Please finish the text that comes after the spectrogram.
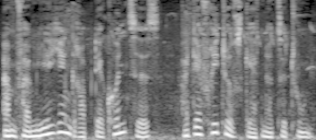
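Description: A man reading scripted narration for a radio documentary feature in a calm, measured way. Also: medium pitch, a little hiss or hum.

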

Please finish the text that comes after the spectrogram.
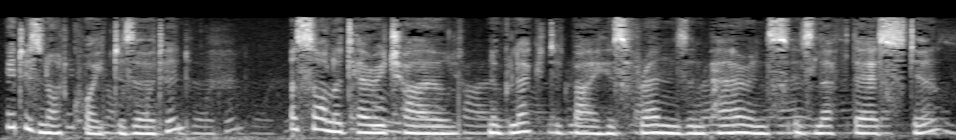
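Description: An actress playing a solemn female ghost of the past in a radio play, speaking in a measured, grave way. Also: medium pitch, crowd noise, close to an everyday voice. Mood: probing.

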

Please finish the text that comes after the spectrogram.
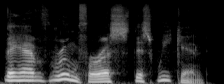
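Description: A male narrator voicing a kind young woman who sounds gentle and a little hesitant. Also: on the low side, huge pitch swings, unhurried, no echo, clean studio sound, pitched above the performer's own voice, full character voice. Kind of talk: audiobook reading.

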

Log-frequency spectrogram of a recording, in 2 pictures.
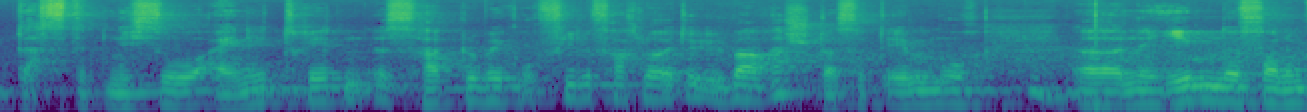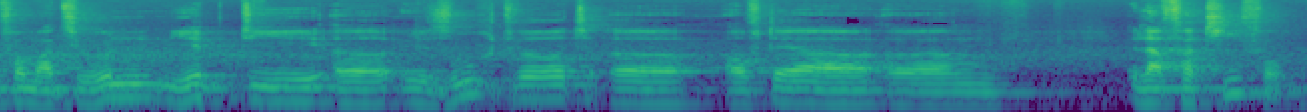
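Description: Male interviewee, political candidate type: deep, mellow voice, hesitant and deliberate, roomy sound. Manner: hesitant, deliberate, halting phrasing. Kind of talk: reflective interview answers on policy. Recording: roomy, noticeable background noise.

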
